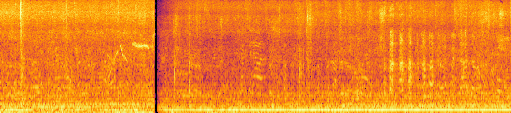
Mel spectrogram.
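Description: Busy street-food stall ambience: background voices and general bustle. About three seconds in the sound cuts out for an instant, then a steady low mechanical hum takes over, with a few light clicks of a knife slicing meat on a cutting board.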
